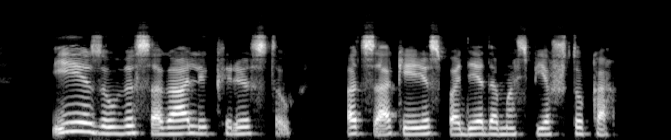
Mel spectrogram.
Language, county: Lithuanian, Kaunas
